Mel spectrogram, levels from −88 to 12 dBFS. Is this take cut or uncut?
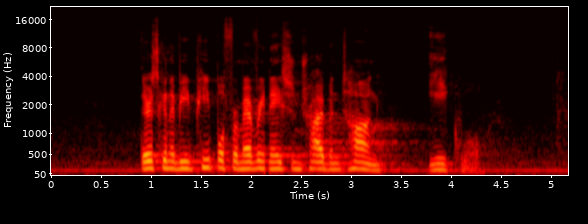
uncut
